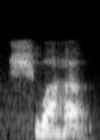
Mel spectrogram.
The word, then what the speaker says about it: श्वः: ஸ்வஹ, please see the pronunciation, it is shvaha.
